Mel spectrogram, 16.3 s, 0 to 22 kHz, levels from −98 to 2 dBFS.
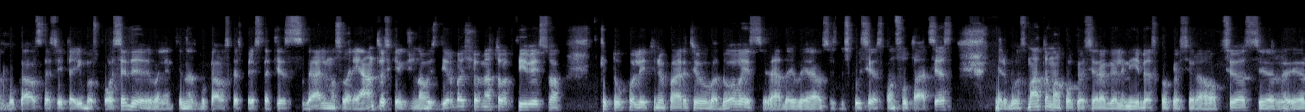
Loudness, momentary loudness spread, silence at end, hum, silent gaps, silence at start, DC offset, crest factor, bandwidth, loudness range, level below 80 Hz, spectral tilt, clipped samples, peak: -23 LUFS; 4 LU; 0 s; none; none; 0 s; under 0.1%; 16 dB; 12.5 kHz; 1 LU; -60 dBFS; -6.5 dB/octave; under 0.1%; -6 dBFS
